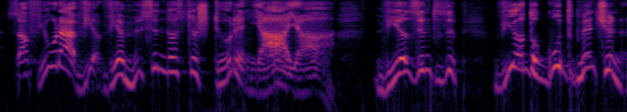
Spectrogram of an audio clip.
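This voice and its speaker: A man puts on a character voice in a German accent, pitched high for a man. He speaks at a fairly slow pace, with very wide pitch swings. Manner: clumsy, mixed English and German.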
